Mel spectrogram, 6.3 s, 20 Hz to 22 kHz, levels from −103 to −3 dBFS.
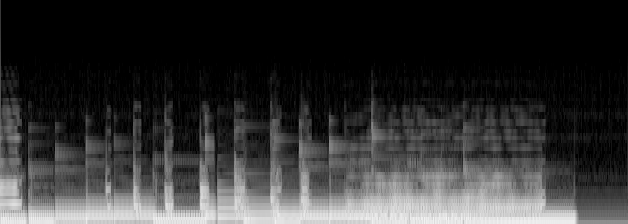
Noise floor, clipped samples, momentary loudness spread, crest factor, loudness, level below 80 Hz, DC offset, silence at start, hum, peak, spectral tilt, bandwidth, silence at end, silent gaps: -49 dBFS; under 0.1%; 5 LU; 14 dB; -16 LUFS; -28 dBFS; under 0.1%; 0 s; none; -2 dBFS; -16.5 dB/octave; 1.9 kHz; 0.5 s; none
